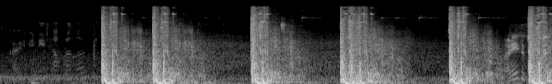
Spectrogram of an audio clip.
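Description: A rifle fires single loud shots with a sharp echo, one every second or so.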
